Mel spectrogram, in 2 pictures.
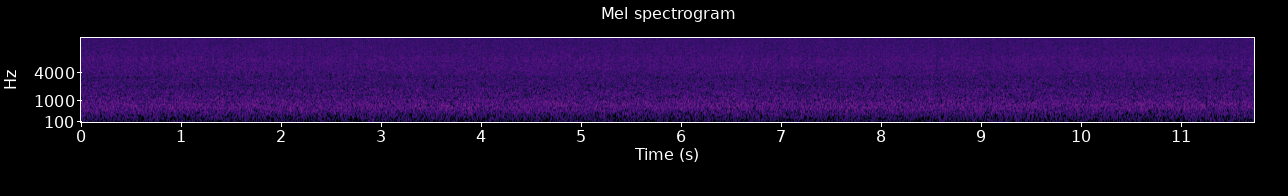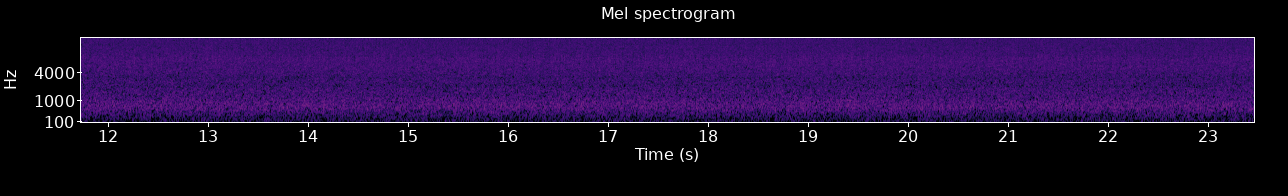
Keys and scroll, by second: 18.8 w, 20.4 space, 21.0 w.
